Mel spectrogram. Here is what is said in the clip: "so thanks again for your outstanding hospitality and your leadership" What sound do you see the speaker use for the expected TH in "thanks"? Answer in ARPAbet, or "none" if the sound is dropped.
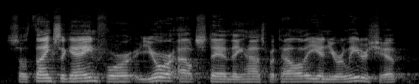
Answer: TH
